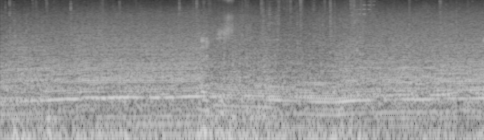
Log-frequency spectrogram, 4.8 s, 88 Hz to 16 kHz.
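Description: Rally cars in the Forza Horizon 4 racing game, a sustained engine drone with a steady rising pitch as the car accelerates hard, loud and continuous with no talk.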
